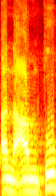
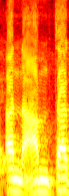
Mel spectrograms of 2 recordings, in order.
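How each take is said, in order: First: The word ends with a 'u' vowel. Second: The word ends with an 'a' vowel. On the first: I bestowed favor on them. The speaker calls it wrong. "अगर अनअमतू पढ़ेंगे तो इसका मतलब होगा जिन पर मैंने इनाम नाजिल किया" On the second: You bestowed favor on them. The speaker calls it right. "अनअमता का माना हमारे रब जिस जिन पर आपने इनाम नाजिल किया"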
